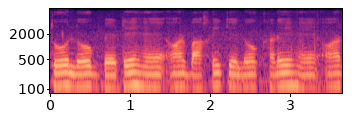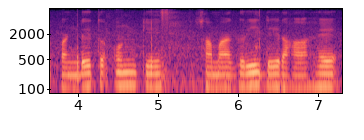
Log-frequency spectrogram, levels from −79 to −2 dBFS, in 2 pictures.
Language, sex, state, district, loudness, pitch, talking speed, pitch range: Hindi, male, Maharashtra, Nagpur, -17 LUFS, 115 Hz, 140 wpm, 110-120 Hz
